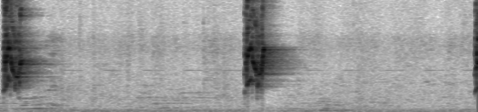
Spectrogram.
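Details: Lovebird lure call to make other lovebirds answer: three loud, shrill single chirps spaced roughly two and a half seconds apart, with low murmuring noise beneath.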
